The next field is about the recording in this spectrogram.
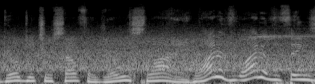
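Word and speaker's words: Slye: That is why you go get yourself a Joey Sly. A lot of the things that you can do about kicking rhymes with Sly, you know?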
